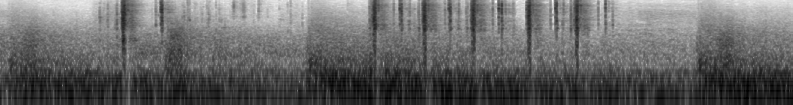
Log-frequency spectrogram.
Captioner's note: gun clicking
